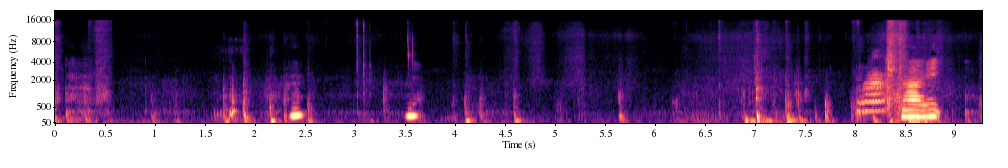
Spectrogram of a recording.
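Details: House cat eating dinner indoors utters one strong, wavering meow near the end, after a stretch of a person's soft repeated speech and faint mouth sounds in a small room.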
